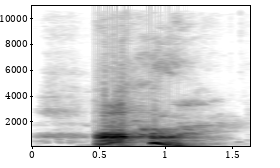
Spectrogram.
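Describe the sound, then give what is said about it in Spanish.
A sneeze, beginning with a soft intake of breath and then bursting out loud in two quick explosive parts that trail off, with no talking around it. “Jesús.”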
